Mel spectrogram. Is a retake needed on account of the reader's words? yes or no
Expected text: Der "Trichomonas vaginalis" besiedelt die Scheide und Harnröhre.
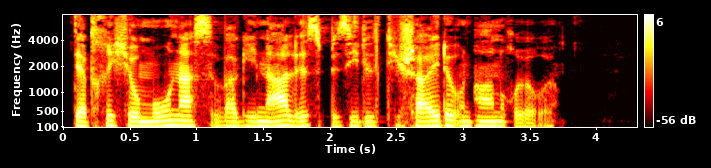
no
